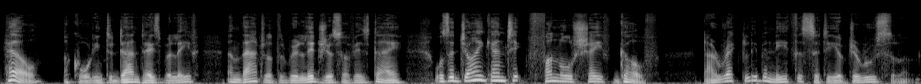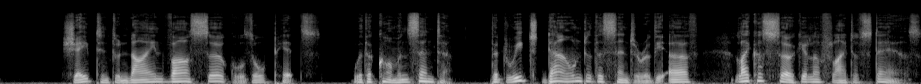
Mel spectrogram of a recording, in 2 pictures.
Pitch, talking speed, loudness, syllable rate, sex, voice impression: 110 Hz, 165 wpm, -21 LUFS, 5.0 syllables/s, male, very masculine, very adult-like, middle-aged, very thick, slightly tensed, slightly weak, bright, very soft, slightly muffled, very fluent, slightly raspy, cool, very intellectual, refreshing, very sincere, very calm, very mature, very friendly, very reassuring, very unique, elegant, slightly wild, very sweet, lively, very kind, modest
